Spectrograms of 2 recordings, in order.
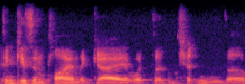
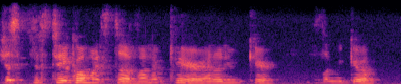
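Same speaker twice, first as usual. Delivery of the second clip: high, cowed, cowering, desperate voice; 7 semitones higher than usual. Voicing the captured man as the players talk of throwing him in: cowering surrender. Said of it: "Then he curls up into a ball and cowers. / And then he sits. / Drone calls [name] over to ask him if these are the bandits that have been robbing him the last few weeks. Very much so. This is [name] B".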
